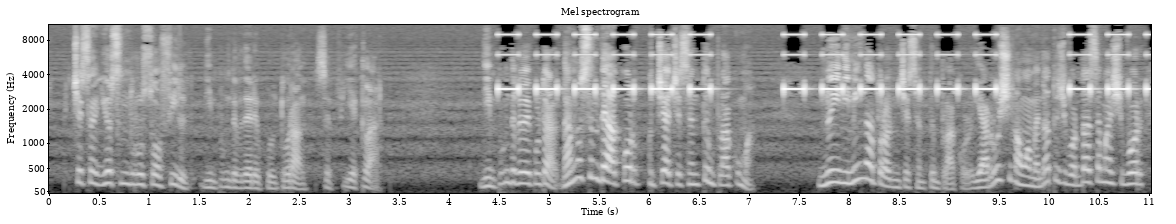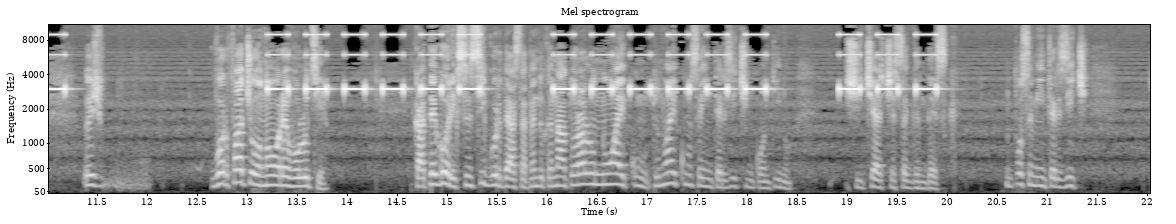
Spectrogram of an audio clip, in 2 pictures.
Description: Beep code, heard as a piezo beeper, played twice, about 3000 Hz, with room echo and speech in Romanian. 6-6-3.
